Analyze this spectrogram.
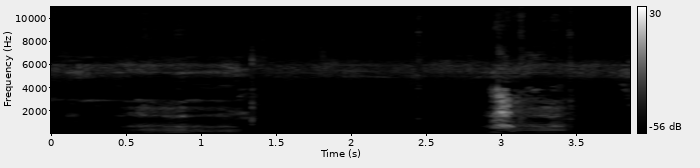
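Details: Native dogs at Keezhadi hunting a snake: a rough, low harmonic bark-growl lasting under a second, then a short pause and a sharper, louder bark, with a steady high electronic whine throughout.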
